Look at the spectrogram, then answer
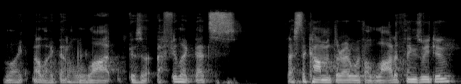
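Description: A man's voice: fairly low pitch, fast talker. A man hosting a casual podcast, asking long, rambling questions in a chatty way. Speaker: podcast host.

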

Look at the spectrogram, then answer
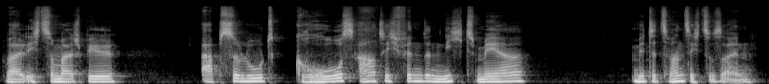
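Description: A man in his mid-thirties hosting a podcast in a casual, conversational way, with a husky voice and a playful, self-deprecating manner. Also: mid-range voice, fairly even intonation, takes it slowly, a little mellow. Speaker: podcast host.

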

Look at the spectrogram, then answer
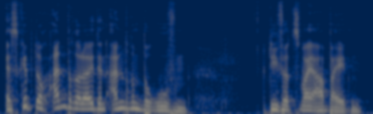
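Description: Here a podcast host tells a story from his own working life, his voice a little high and a little fast. He bluntly and animatedly retells a workplace dispute in casual, colloquial talk, tossing in colloquial asides.

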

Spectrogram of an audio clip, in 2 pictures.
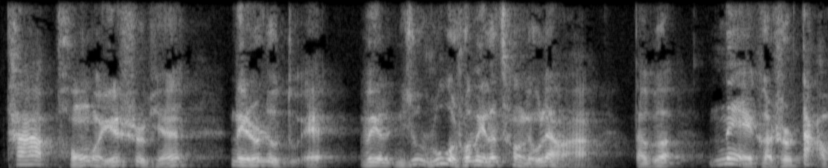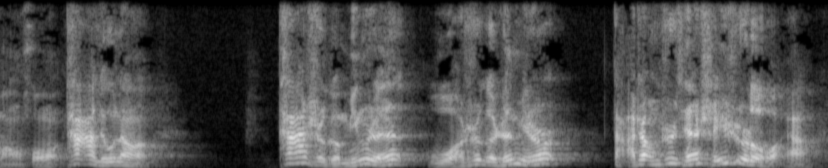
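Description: A man with a Beijing accent talks straight to his viewers in a casual monologue. His humor is wry and deadpan. His voice sits a little high and swings widely in pitch. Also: moderate pace. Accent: Beijing Mandarin. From Beijing, China. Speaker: civilian in a war zone posting a video.

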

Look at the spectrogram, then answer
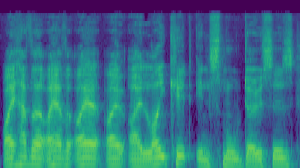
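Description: A man's voice: fairly high pitch, level tone, moderate pace. A man with a British accent in a casual film discussion, speaking hesitantly and politely qualifying his points. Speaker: podcast panelist.

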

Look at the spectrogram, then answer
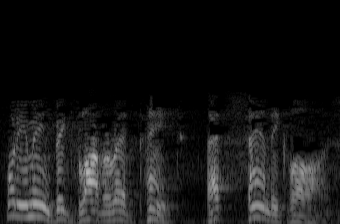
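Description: Fibber McGee, animated folksy blowhard husband. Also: male voice, a little high, normal speed, slight background noise. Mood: eager, proud. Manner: folksy, blustering, slangy. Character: boastful, folksy middle-aged husband, stubborn dabbler. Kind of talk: 1940s radio comedy acting. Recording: tinny vintage radio broadcast.

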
